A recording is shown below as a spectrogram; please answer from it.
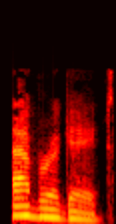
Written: abrogator

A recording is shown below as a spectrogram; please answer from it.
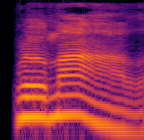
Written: rumal

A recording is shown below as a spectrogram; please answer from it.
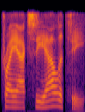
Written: triaxiality

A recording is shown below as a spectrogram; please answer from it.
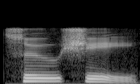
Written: Tz'u-hsi

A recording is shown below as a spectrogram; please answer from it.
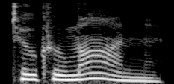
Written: tucuman

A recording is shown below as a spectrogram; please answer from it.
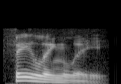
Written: failingly

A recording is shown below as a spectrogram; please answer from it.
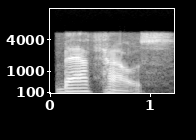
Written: bathhouse

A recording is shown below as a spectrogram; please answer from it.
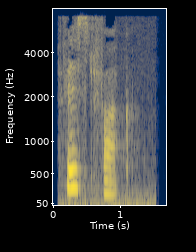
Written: fistfucker

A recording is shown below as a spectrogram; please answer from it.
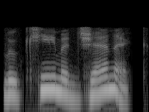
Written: leukemogenic

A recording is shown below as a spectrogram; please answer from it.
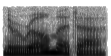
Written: neuromata

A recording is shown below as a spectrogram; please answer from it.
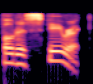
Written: photospheric

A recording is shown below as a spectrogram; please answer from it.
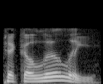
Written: piccalilli

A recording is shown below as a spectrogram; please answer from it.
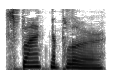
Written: splanchnopleure

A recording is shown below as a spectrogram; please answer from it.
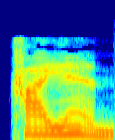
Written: cayenned

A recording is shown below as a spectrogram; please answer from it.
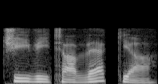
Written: Civitavecchia

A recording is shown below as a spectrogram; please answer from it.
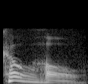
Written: coho

